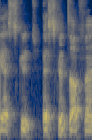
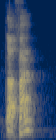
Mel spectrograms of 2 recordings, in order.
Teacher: If you wanted to just ask something, you would simply ask it in a declarative manner, but with the rising intonation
